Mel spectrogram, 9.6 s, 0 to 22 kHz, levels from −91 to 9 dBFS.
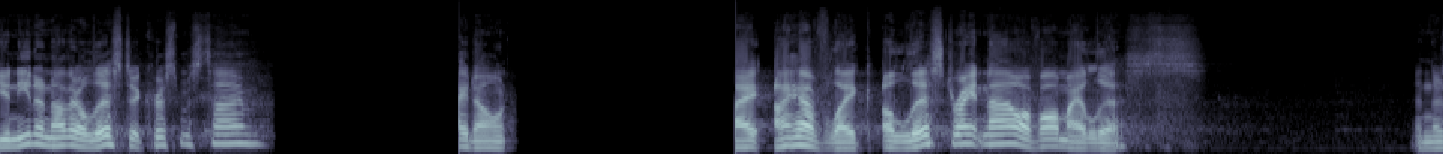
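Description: At 3.01 to 3.06 s and 4.85 to 4.91 s, each after a pause of 1.3 to 1.5 s, the output path wakes late. The clipped start after a pause swallows about 50 ms and 56 ms of onset, so "I have like a" begins abruptly, with the waveform jumping straight out of flat silence and no spectrogram energy for its first sound.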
